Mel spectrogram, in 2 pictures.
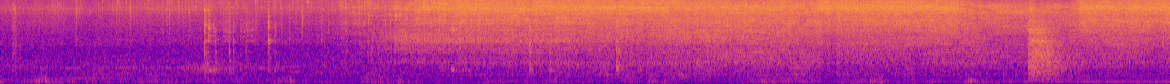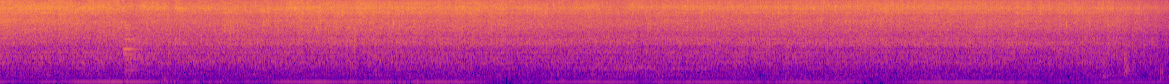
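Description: Dove meat and onions and peppers sizzling in hot oil in a cast iron skillet on a gas burner. The sizzle gets much louder about four seconds in as the meat goes back into the pan, and a spatula scrapes and stirs, once sharply near the middle.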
